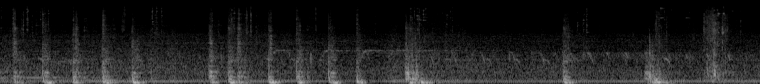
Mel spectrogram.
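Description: Footsteps thud on a hollow metal floor.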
